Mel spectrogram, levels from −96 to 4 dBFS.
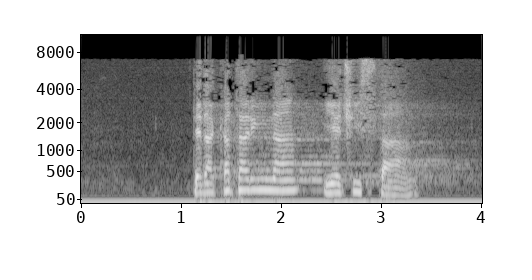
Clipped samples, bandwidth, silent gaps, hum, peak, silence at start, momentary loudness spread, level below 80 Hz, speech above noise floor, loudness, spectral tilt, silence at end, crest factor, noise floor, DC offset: under 0.1%; 7.6 kHz; none; none; 0 dBFS; 1.15 s; 15 LU; -40 dBFS; 31 dB; -12 LUFS; -4 dB/octave; 0.1 s; 16 dB; -44 dBFS; 7%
